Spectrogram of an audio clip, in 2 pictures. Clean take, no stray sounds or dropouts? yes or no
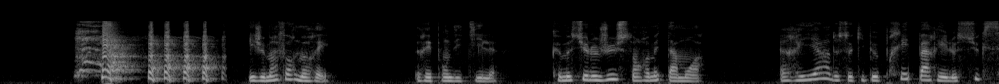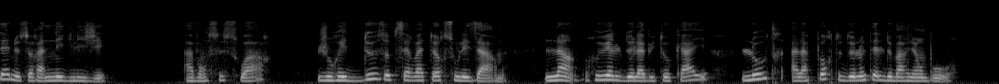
no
